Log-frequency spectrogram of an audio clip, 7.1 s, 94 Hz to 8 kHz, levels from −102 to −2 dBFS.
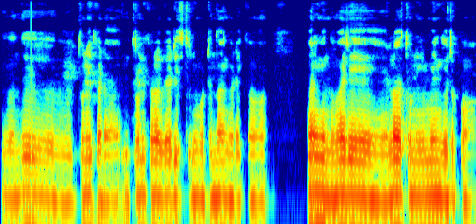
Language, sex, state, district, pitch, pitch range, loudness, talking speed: Tamil, male, Karnataka, Chamarajanagar, 80 Hz, 80-85 Hz, -23 LUFS, 60 wpm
